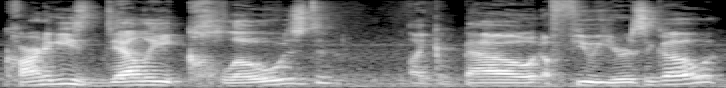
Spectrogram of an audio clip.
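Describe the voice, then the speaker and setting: A man's voice: mid-range voice, lively intonation, slow, a little hiss or hum. Chatty North Jersey guy livestreaming. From North Jersey, USA. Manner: chatty, answers viewer questions, restarts and fillers. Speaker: travel vlogger hosting a livestream. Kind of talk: casual livestream chat.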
